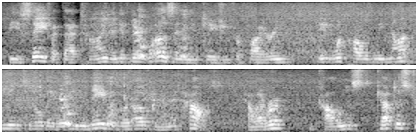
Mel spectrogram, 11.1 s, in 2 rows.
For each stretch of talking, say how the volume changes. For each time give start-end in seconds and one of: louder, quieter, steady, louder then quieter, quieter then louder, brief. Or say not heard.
0.0-11.0 steady.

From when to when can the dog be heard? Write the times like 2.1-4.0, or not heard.
1.0-2.5, 5.5-7.5.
